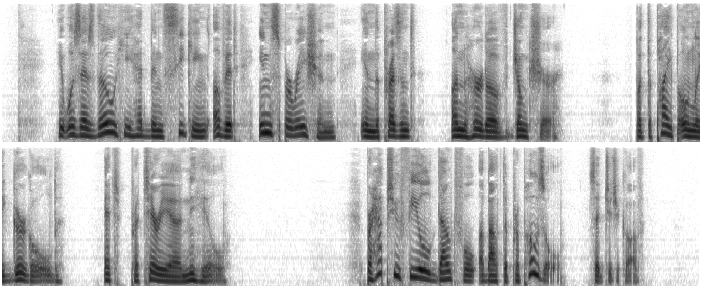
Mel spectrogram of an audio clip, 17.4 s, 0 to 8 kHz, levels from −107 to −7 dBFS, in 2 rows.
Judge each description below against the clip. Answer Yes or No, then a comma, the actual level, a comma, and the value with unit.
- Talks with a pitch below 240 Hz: Yes, medium, 140 Hz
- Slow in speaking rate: Yes, slow, 115 wpm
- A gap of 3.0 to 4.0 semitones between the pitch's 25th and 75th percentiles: No, average, 5.2 semitones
